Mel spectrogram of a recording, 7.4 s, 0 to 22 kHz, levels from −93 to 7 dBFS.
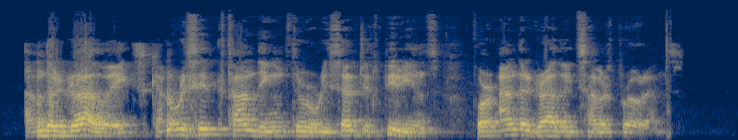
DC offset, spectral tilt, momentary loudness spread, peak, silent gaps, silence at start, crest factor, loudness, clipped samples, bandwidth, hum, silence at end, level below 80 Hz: under 0.1%; -6 dB/octave; 12 LU; 0 dBFS; none; 0.25 s; 14 dB; -15 LUFS; under 0.1%; 15 kHz; none; 0.7 s; -58 dBFS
